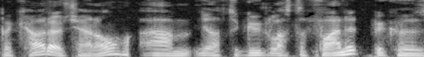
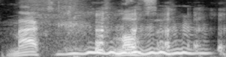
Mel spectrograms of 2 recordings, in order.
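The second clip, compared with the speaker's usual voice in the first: laughing; 10 semitones higher, much slower than usual. Real, not acted. Teasing laugh during plugs.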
